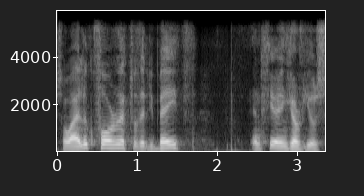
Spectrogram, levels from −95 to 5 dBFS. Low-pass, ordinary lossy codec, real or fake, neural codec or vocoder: 5.4 kHz; none; fake; codec, 16 kHz, 1 kbps, X-Codec, HuBERT features, trained on LibriSpeech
